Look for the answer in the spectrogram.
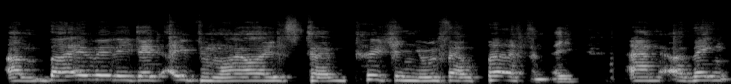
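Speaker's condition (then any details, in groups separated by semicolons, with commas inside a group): Quadriplegic cerebral palsy; quadriplegic form, birth injury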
